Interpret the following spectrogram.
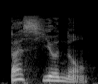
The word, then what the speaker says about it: passionnant: Passionnant. Okay, here you pronounce the double S because you've got a vowel, so it's really a strong one. Passionnant. Final T not pronounced.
